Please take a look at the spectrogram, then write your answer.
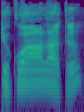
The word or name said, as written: tugwa'latl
